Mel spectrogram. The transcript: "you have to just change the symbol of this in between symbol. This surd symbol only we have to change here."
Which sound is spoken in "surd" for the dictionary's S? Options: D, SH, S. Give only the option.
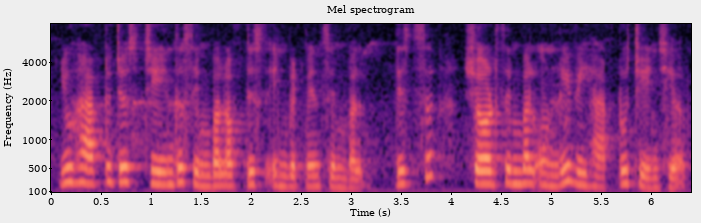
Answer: SH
